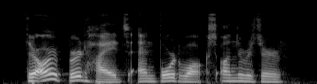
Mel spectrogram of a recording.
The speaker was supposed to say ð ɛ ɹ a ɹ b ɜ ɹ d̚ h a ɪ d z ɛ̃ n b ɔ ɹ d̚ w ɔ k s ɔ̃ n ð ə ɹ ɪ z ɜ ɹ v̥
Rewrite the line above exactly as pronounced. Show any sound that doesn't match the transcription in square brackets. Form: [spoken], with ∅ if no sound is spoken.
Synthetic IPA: ð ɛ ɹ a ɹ b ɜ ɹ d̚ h a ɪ d z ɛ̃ n b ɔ ɹ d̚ w ɔ k s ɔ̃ n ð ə ɹ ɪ z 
